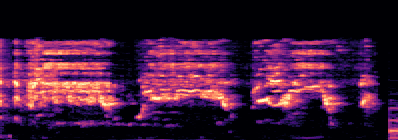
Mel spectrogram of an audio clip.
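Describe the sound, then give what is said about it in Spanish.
A boy screams loudly and protests in three long, strained bursts with brief breaks between them, sounding like frantic protest. No speech is heard. “Gritó y protestó el niño con todas sus fuerzas, pero todo fue inútil.”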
